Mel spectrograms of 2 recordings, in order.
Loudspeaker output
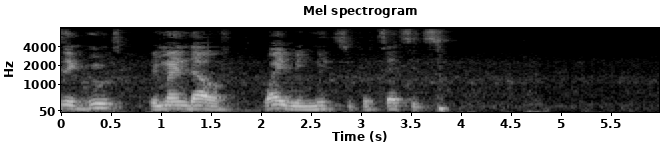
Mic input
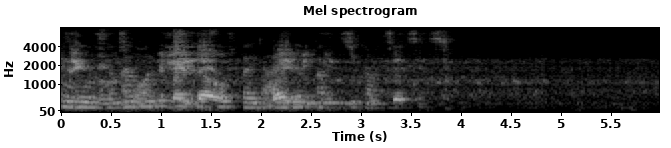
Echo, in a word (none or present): present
